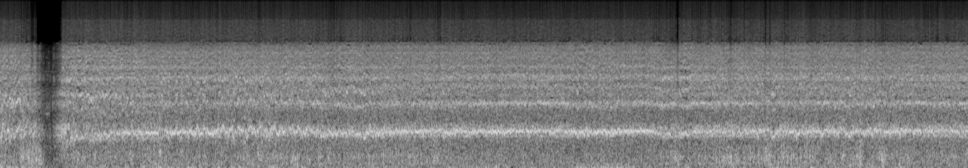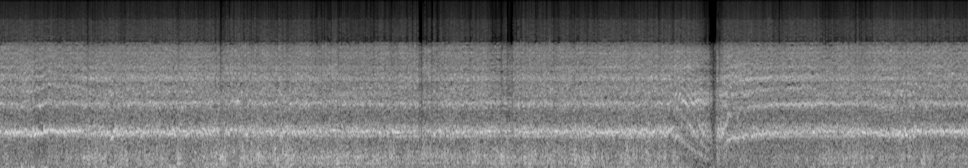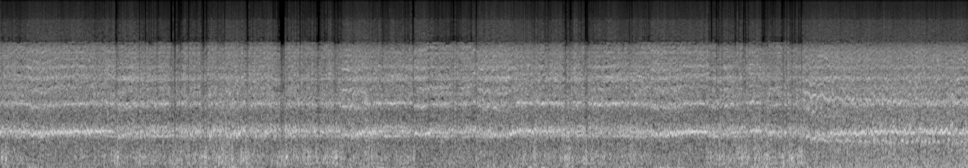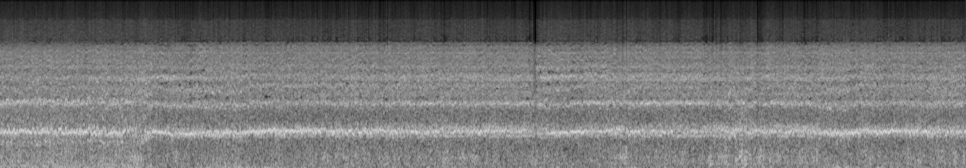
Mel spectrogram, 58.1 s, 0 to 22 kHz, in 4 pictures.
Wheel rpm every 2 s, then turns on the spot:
130, 210, 220, 230, 230, 230, 230, 230, 230, 230, 230, 230, 150, 220, 230, 230, 230, 230, 220, 230, 220, 200, 190, 220, 230, 230, 230, 230, 230.
none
